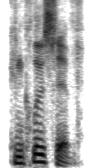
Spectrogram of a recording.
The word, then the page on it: conclusive: American English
